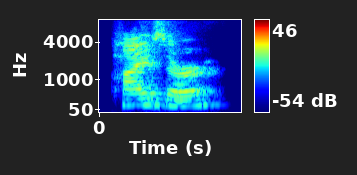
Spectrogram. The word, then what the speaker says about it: Heuser: I would encourage everybody reach out to Heiser rhymes with anheiser last name spelled hu e ER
